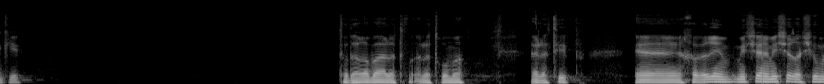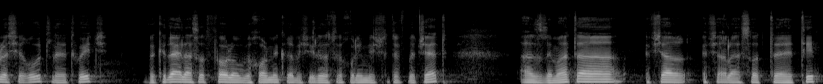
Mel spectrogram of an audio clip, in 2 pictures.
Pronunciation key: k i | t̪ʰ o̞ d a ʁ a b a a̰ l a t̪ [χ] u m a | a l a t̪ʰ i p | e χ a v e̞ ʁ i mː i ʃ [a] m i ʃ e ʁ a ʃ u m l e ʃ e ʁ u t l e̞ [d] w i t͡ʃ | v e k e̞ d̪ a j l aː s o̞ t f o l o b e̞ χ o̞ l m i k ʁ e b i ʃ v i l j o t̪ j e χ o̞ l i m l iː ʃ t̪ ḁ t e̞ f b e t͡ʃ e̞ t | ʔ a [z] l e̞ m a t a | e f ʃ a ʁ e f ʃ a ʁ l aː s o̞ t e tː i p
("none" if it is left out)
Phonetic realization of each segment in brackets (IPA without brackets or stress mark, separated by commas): ʁ, e, t, z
